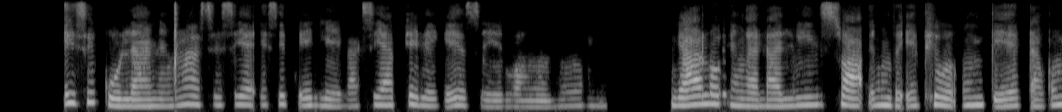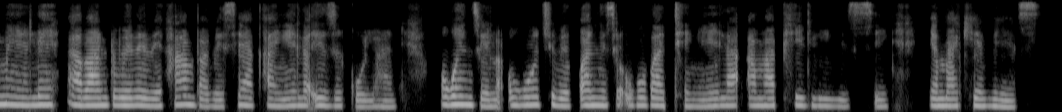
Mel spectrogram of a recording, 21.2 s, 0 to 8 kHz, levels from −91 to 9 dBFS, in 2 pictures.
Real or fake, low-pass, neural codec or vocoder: fake; 7.2 kHz; codec, 16 kHz, 4 kbps, FreqCodec, smaller model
